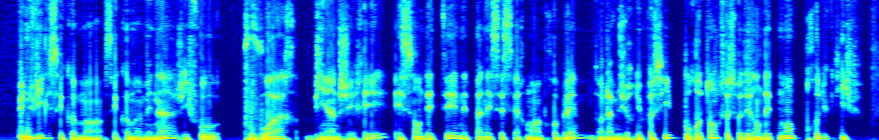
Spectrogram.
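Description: A man's very deep, low voice with lively intonation, a fairly quick pace, hardly any pauses, and very even loudness, the sound dry and close with no echo but noticeable background noise. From Belgium, Gilly near Charleroi. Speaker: local politician and lawyer. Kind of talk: radio interview. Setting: radio studio.

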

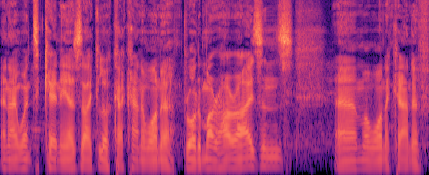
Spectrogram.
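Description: Speaking very fast in a Teesside accent, a man with a fairly low pitch keeps a monotone, flat intonation. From northeast England, Middlesbrough. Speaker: youth soccer academy director. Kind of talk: interview.

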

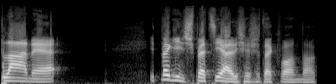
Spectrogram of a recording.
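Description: Set against a silent background in a very clean recording, dry and close with no echo, a man speaks in an ordinary speaking voice at medium pitch and a moderate pace. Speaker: cycling podcast co-host. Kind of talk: casual chat.

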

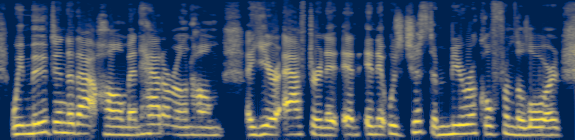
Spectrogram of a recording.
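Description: A woman with an American accent, medium in pitch, flat and monotone in intonation, with very even loudness. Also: fairly quick pace. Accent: Southern US, audible to Canadian listeners. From US South, South Carolina. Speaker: pastor, former missionary. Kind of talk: church testimony and encouragement. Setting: church with congregation.

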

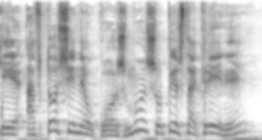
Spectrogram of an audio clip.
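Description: Audible room echo surrounds a man as he speaks. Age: 60s. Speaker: parliamentary candidate. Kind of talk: radio interview. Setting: radio studio.

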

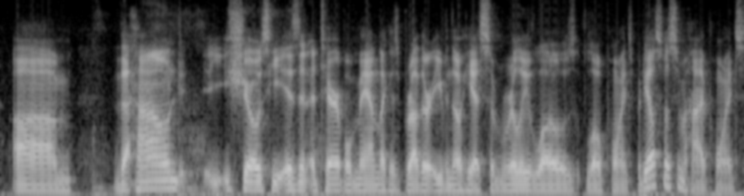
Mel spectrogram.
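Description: A man with a very deep, low voice speaks at a moderate pace with ordinary pitch variation, on a very clean recording with a silent background. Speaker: podcast co-host. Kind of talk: casual comedic chat. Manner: joking, crude humor.

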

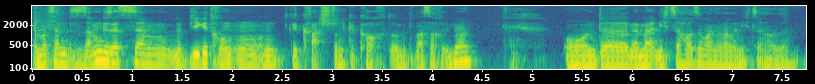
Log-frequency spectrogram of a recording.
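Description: A man's very fast, somewhat breathy delivery at a medium pitch, the intonation fairly even. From Swabia, near Augsburg, Germany. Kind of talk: casual chat.

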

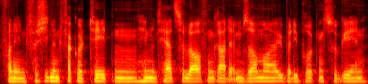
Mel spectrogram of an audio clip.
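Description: A man talks at a very fast pace and medium pitch. The recording is very clean with a silent background. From Berlin, Germany. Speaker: university student. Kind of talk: casual interview.

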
